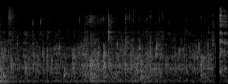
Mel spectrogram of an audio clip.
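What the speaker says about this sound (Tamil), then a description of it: "பொரிச்சிக்கிட்டு இருக்கு." Tamil kuzhambu curry bubbling and sizzling in a pan, a close, steady crackle and boil that runs throughout, with a sharp click near the end.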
